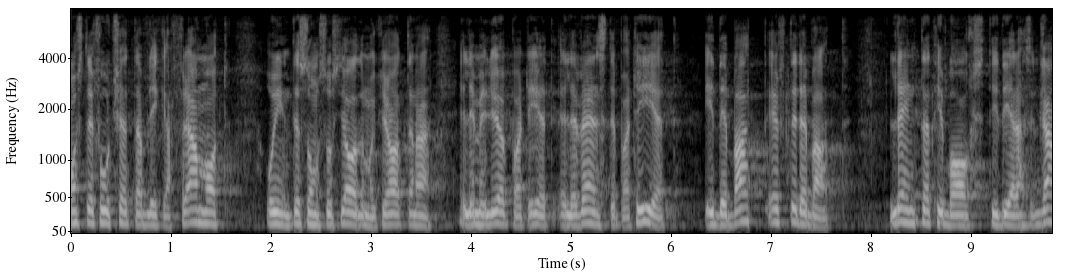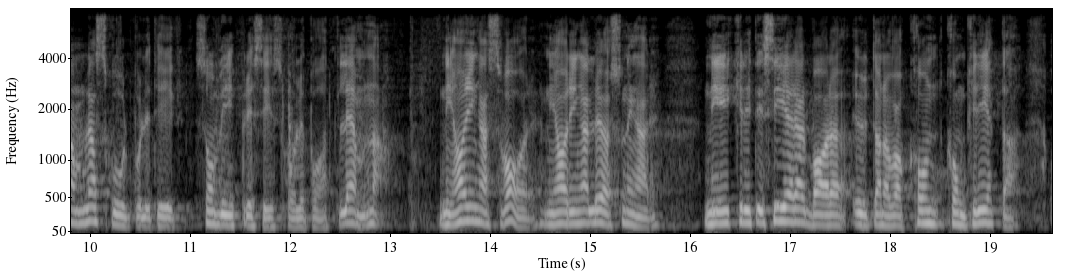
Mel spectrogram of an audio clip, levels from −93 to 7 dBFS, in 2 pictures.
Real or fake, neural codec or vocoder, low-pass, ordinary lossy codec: fake; codec, 16 kHz, 16 kbps, FreqCodec, larger model; 7.2 kHz; none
